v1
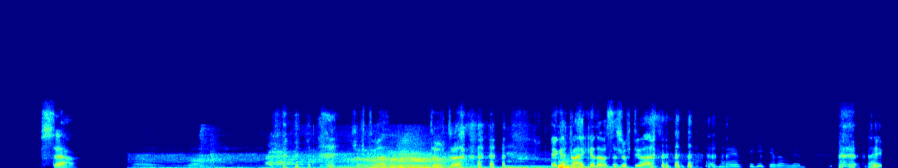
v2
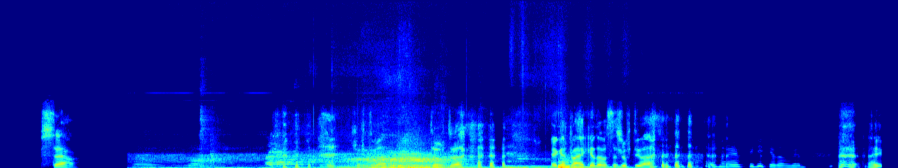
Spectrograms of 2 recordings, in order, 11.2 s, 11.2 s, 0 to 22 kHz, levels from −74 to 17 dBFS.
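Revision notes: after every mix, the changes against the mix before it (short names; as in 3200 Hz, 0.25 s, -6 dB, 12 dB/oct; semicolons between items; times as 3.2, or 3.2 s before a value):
first voice: add bell 1400 Hz -10 dB 0.23 oct; background: remove brick-wall FIR low-pass 5700 Hz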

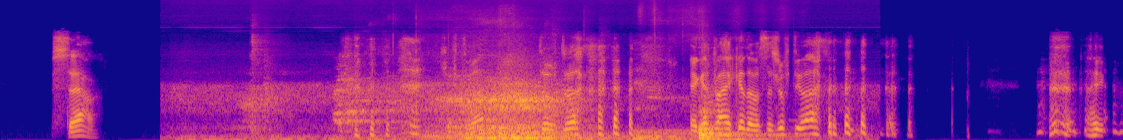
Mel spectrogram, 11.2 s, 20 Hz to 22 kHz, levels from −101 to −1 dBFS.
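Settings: second voice: entry +2.20 s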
